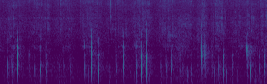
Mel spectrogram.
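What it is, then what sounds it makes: Milk chocolate bar. A solid milk chocolate bar resting on a palm is tapped and scratched with a broken-off piece of chocolate. A quiet, steady run of quick, dry, clicky taps with a mid-pitched knock, each dying away almost instantly, is mixed with faint scratching between them.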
